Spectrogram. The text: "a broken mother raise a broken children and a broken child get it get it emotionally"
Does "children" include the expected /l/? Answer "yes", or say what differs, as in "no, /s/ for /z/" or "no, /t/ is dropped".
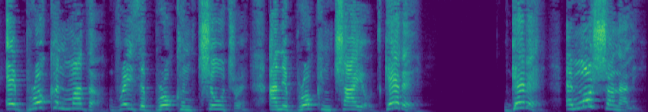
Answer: yes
